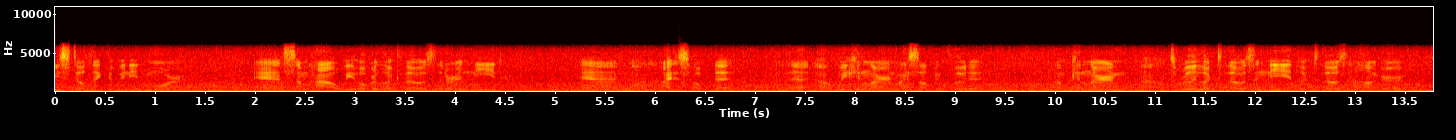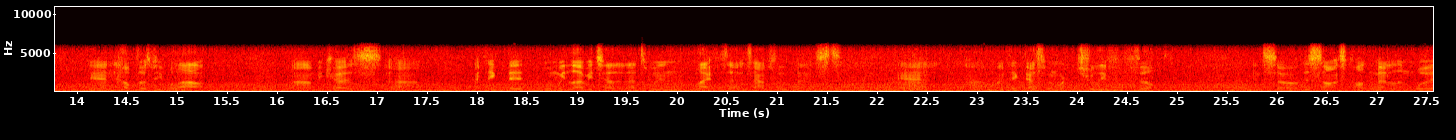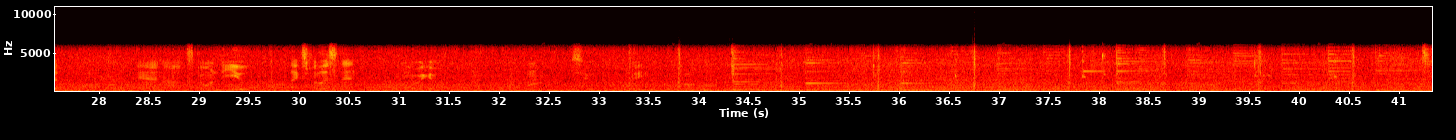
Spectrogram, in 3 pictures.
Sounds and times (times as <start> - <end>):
Speech: 0.0 - 1.3, 2.0 - 4.5, 5.2 - 9.4, 10.0 - 15.3, 16.1 - 24.9, 25.8 - 27.7, 28.4 - 31.4, 32.2 - 34.0.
